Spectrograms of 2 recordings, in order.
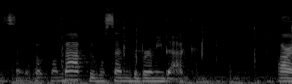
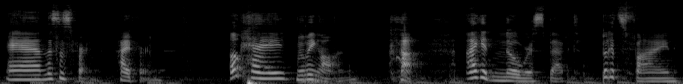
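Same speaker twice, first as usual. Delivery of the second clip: bright-spirited, raised voice making introductions; lively character voice, pushed up and louder on key words; excitable game character; 4 semitones higher, 4 dB louder than usual. Acted. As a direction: introduce friends with peppy, high-energy cheer.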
